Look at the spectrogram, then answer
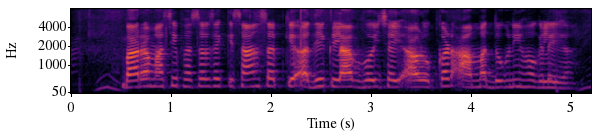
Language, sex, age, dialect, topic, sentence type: Magahi, male, 18-24, Western, agriculture, statement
